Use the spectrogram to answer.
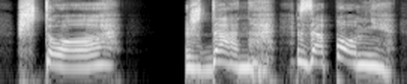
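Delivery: a woman shouting her real name at her abuser; shouted loudly. A narrator's reading. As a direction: yell the name at him. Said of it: "выкрикиваю громко".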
